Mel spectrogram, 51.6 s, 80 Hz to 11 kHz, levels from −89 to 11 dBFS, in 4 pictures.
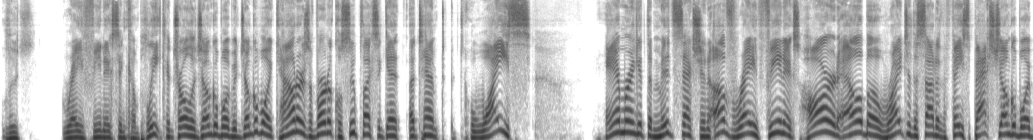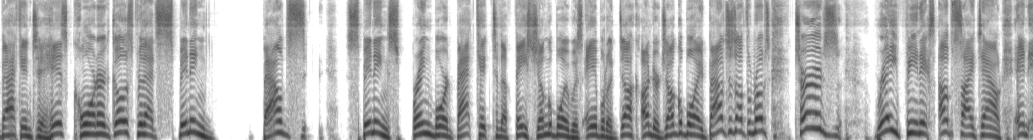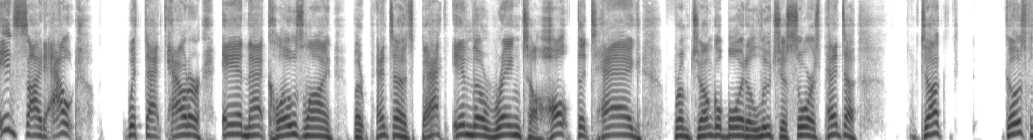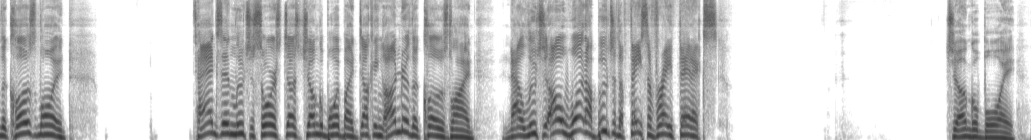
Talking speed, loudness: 145 wpm, -16 LUFS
